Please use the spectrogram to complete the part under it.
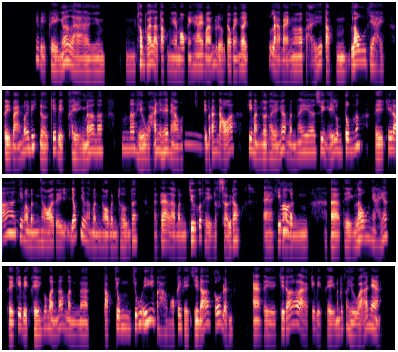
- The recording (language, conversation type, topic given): Vietnamese, podcast, Thiền giúp bạn quản lý căng thẳng như thế nào?
- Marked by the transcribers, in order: tapping; other background noise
